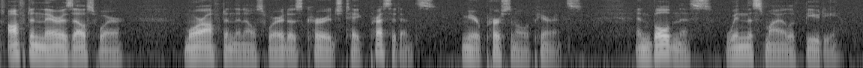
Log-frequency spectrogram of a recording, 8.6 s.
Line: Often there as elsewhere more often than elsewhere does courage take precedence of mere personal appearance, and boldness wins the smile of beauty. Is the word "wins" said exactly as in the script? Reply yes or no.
no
